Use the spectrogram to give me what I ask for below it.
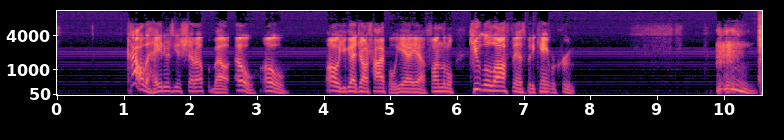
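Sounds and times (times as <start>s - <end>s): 
speech: 1.2s - 7.8s, 9.9s - 10.5s
throat clearing: 9.9s - 10.5s.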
